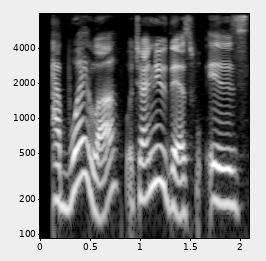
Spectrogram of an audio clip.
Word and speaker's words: abuela: And I talked to my daughter yesterday because I wanted to get the correct pronunciation. So hopefully I got it right. But anyway, she said, abuela, which I knew this, is the term for grandmother, right?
